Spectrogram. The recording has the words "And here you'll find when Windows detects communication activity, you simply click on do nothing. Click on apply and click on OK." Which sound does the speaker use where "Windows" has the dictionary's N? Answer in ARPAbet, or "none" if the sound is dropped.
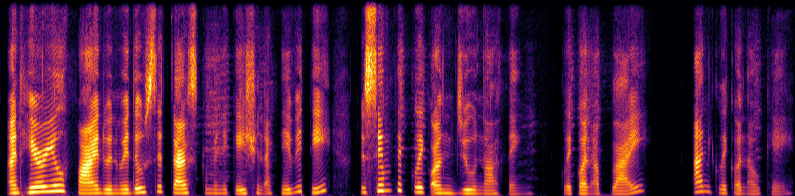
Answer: none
